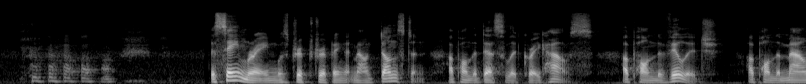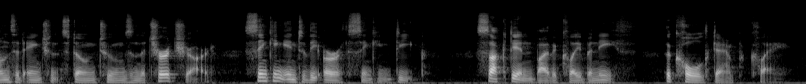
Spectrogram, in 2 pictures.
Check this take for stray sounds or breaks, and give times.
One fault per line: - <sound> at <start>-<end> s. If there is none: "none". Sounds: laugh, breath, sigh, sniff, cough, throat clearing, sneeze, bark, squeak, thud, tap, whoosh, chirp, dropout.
- laugh at 0.2-1.7 s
